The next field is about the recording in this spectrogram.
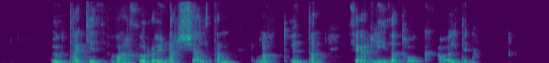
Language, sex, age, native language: Icelandic, male, 30-39, Icelandic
